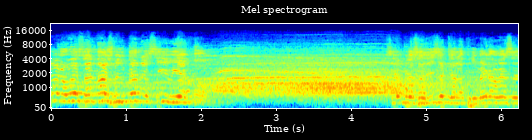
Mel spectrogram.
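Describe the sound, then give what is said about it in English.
A concert crowd of thousands of Latinos braving a torrential rainstorm in Nashville, Tennessee, roars and cheers in a dense, sustained wash of noise, framed by loud voices shouting or singing at the start and end. “But here he is, standing in front of a roaring crowd of thousands of Latinos braving a torrential rainstorm in the capital of country music, Nashville, Tennessee.”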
